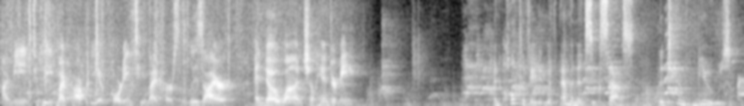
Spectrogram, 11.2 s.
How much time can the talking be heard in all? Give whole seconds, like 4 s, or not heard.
9 s.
